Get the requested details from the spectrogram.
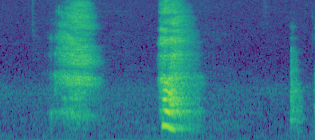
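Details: A model's sneezing, sample recording made with the model's permission; sneeze.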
